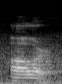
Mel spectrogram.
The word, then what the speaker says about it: hour: Here this word HOUR, it begins with consonant sound, consonant letter, but here H is silent. We begin our pronunciation utterance with this. We pronounce it as our.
